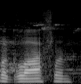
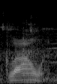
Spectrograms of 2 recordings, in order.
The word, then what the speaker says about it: McGlowan: We call it McGlowan. McGlowan. McGlowan. I know you can't see that there, and it's pronounced McLaughlin 50% of the time, but McGlowan.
